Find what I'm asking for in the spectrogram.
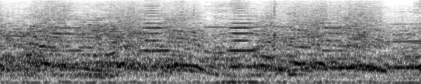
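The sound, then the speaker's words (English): Crowd cheering in the streets of Buenos Aires for Javier Milei: a dense, continuous roar of many voices that holds steady throughout, with no single voice standing out. “Cheering in the streets of Buenos Aires for Javier Milei, who's drawn comparisons to Donald Trump.”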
